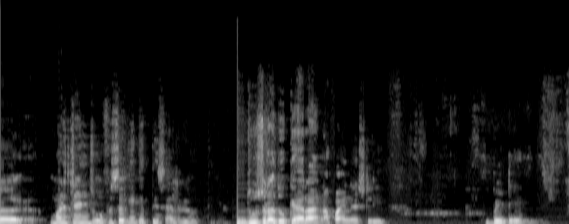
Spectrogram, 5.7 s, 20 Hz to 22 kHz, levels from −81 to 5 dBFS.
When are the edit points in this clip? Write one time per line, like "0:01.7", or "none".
0:02.4

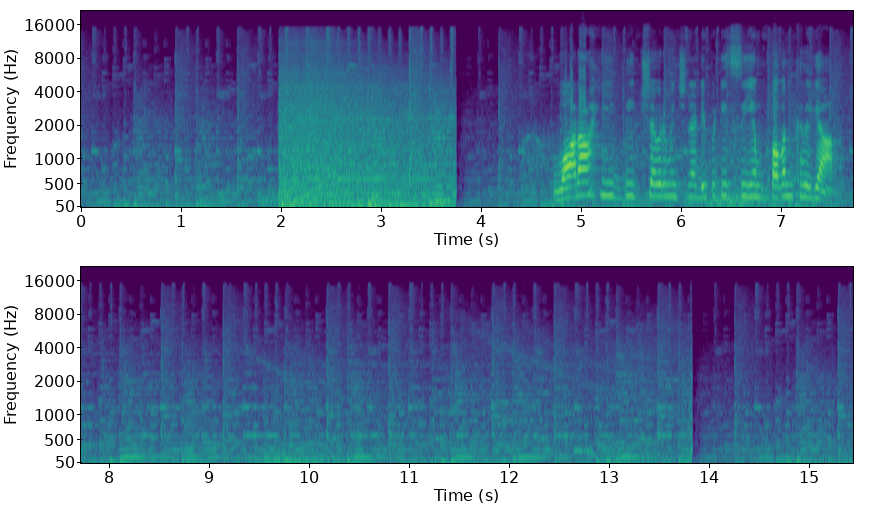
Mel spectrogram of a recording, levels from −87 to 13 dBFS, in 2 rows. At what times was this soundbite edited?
none

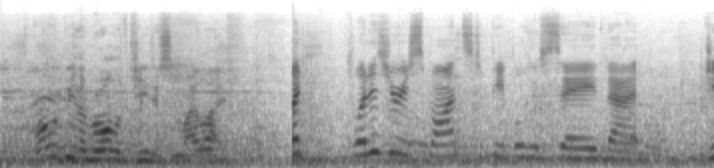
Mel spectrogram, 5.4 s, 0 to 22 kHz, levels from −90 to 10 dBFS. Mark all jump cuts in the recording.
0:02.2

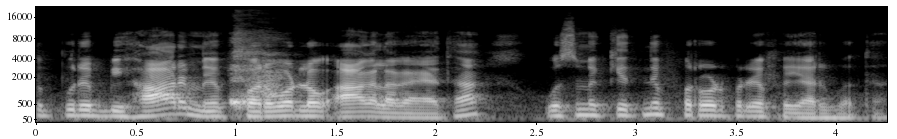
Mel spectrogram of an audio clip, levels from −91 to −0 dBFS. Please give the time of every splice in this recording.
none

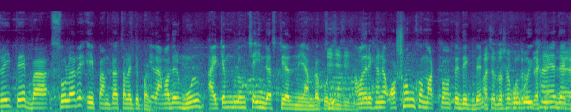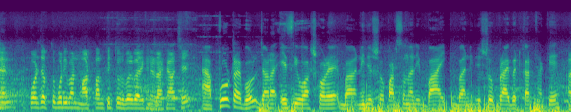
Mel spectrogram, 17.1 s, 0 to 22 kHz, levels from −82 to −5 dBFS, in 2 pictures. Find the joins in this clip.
0:02.3
0:05.3
0:11.5

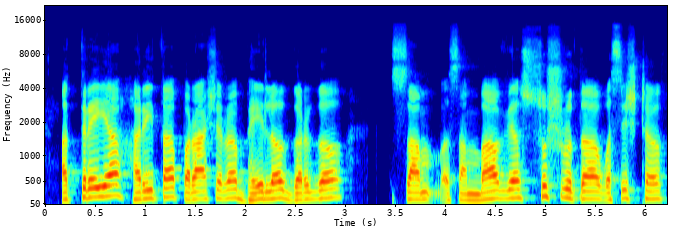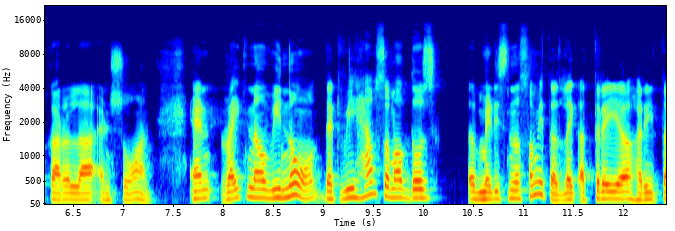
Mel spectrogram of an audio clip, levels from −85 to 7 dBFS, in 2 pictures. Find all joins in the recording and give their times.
none

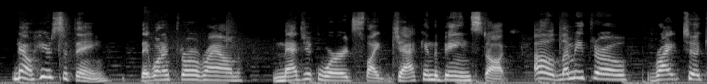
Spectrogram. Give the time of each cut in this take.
0:01.2

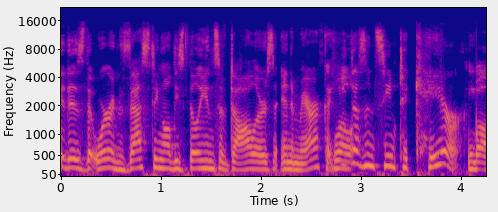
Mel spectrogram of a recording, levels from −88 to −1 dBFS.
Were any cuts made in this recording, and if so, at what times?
none

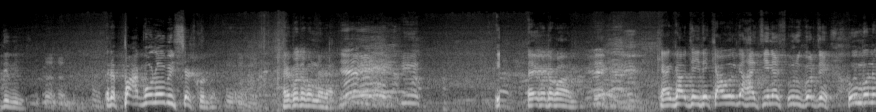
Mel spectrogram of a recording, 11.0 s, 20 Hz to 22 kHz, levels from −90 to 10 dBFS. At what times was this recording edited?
0:06.2

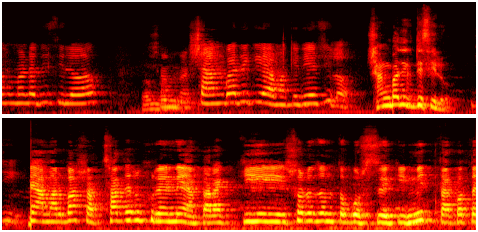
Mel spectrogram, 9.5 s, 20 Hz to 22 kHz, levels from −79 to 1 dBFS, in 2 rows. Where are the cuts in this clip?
0:05.0

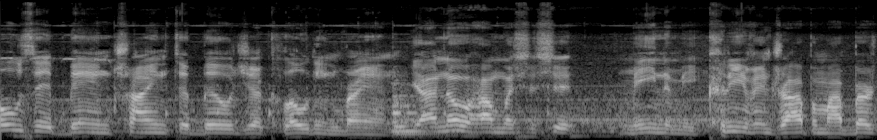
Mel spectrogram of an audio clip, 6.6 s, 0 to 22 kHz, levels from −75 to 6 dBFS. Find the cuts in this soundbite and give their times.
0:02.9
0:05.3

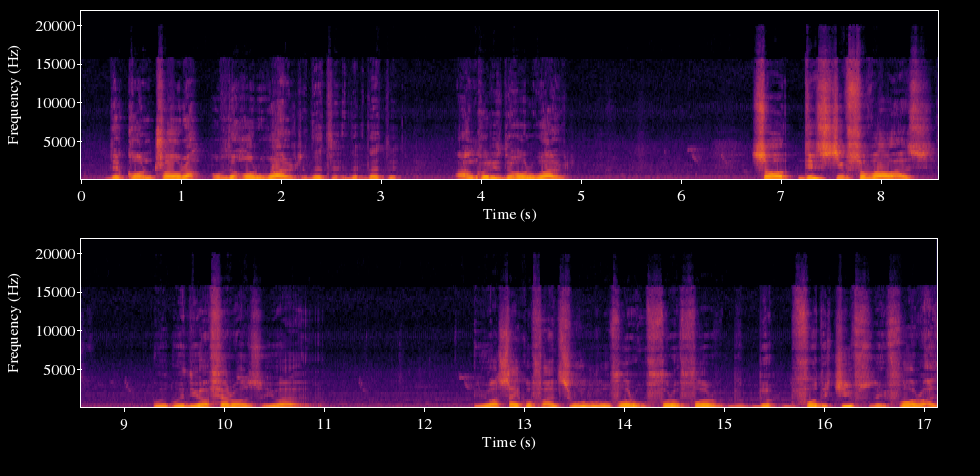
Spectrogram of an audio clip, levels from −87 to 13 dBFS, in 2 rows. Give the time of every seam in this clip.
0:06.1

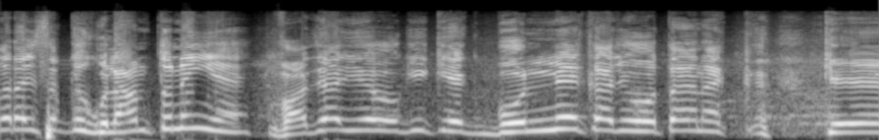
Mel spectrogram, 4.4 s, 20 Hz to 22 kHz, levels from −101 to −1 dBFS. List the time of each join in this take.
0:01.3

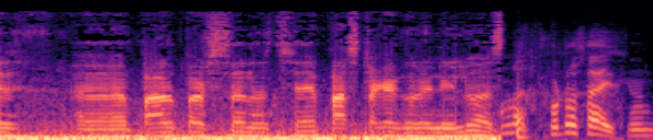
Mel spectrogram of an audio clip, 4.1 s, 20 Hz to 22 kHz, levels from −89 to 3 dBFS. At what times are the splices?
0:03.2

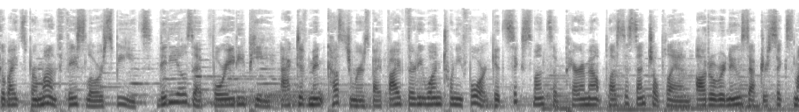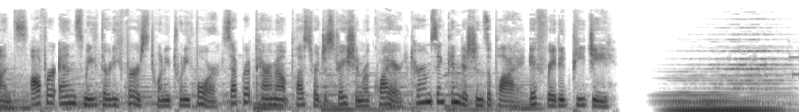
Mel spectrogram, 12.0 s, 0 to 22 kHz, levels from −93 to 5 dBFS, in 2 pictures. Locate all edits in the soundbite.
0:10.7

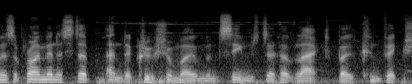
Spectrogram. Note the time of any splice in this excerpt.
0:01.0

